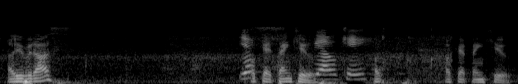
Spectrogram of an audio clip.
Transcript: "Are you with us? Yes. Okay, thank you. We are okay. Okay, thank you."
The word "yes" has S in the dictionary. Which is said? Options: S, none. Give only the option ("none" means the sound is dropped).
none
